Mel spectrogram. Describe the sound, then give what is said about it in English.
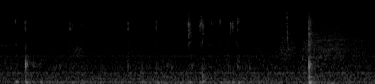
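Typing on a computer keyboard while writing code, entering three equal signs in a row for an equality test: a run of soft, irregular key clicks with a steady faint hum beneath, one sharper, louder keystroke near the end, and no voices. “We're going to get in the habit of typing three though from this point on, okay?”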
